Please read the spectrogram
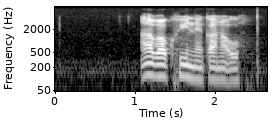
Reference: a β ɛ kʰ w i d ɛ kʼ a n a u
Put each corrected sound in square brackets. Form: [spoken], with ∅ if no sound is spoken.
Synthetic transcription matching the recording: a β [a] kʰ w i [n] ɛ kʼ a n a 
